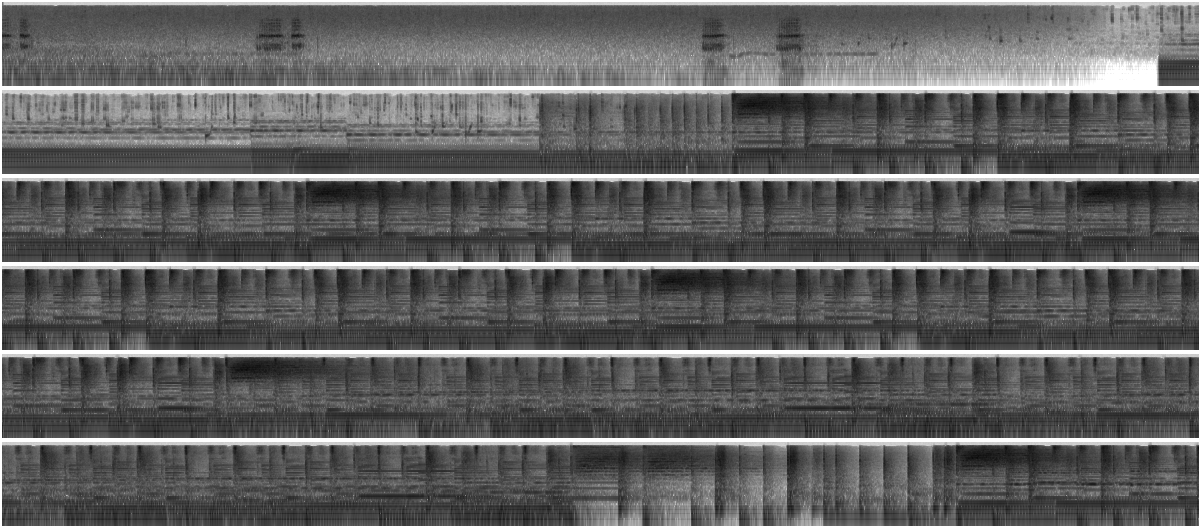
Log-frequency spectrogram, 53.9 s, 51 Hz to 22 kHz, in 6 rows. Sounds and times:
Music: 8.7 - 53.8.

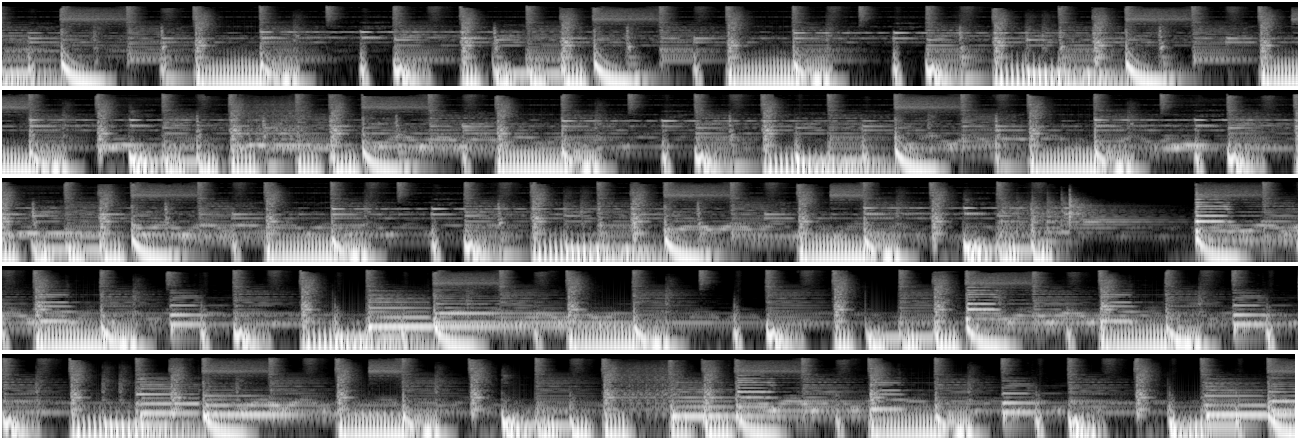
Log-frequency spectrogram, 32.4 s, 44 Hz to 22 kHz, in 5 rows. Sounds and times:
Music: 0.0 - 32.3.

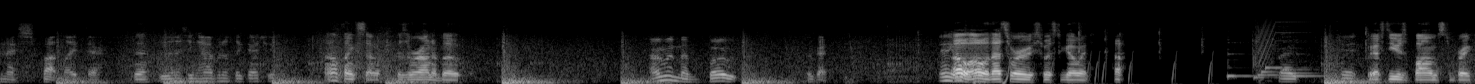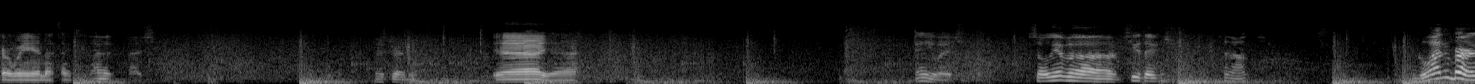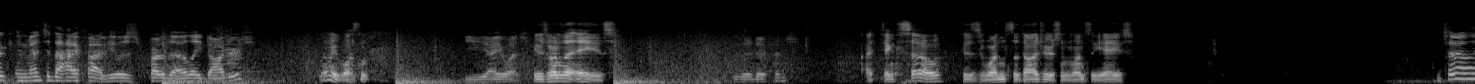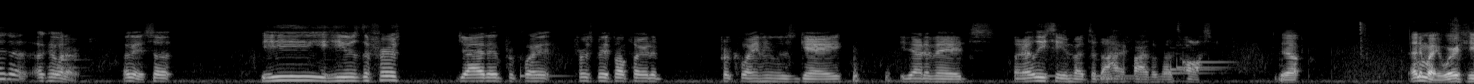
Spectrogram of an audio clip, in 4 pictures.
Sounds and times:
Speech: 0.0 - 4.6, 6.5 - 7.4, 8.1 - 8.3, 9.4 - 11.2, 12.6 - 16.3, 18.5 - 19.0, 19.7 - 20.6, 23.9 - 24.4, 25.1 - 27.2, 29.0 - 32.0, 32.7 - 33.2, 34.2 - 35.7, 36.8 - 37.4, 38.1 - 40.8, 43.9 - 46.0, 46.9 - 48.2, 48.9 - 50.8, 51.5 - 56.4, 57.0 - 57.2, 58.4 - 58.9.

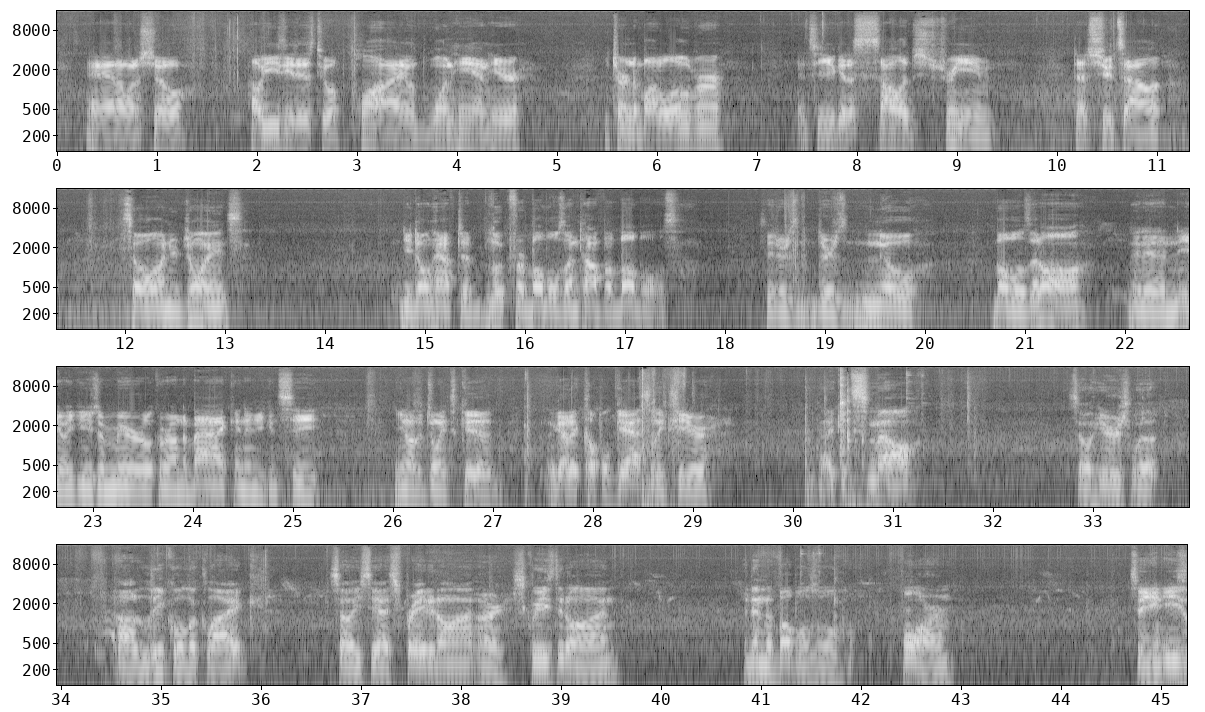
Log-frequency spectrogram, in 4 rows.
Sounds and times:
Speech: 0.3 - 4.8, 5.5 - 6.8, 7.4 - 9.4, 10.2 - 11.2, 12.0 - 13.3, 14.7 - 17.7, 18.4 - 20.1, 20.7 - 25.4, 26.0 - 29.4, 30.2 - 31.3, 32.8 - 33.7, 34.3 - 36.1, 36.7 - 39.6, 40.8 - 43.0, 44.7 - 45.2.

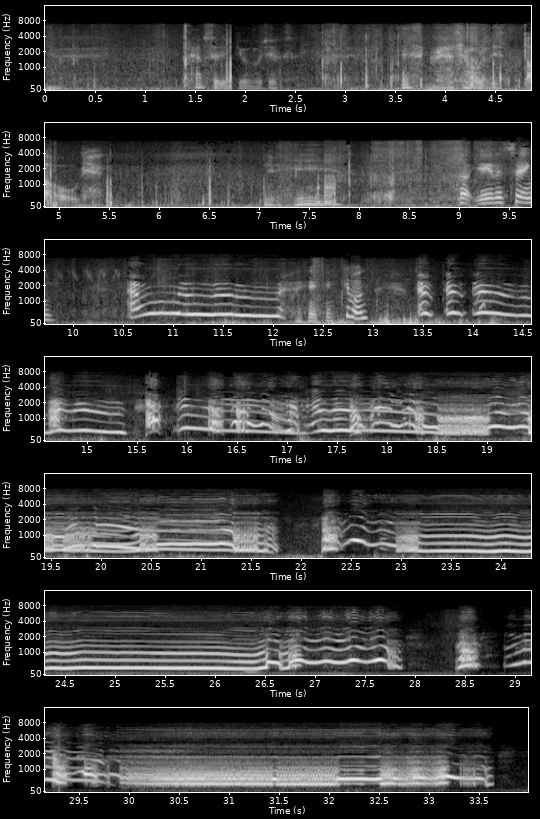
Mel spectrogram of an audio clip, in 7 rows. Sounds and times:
Speech: 1.4 - 2.5, 3.6 - 5.4, 9.0 - 9.8.

